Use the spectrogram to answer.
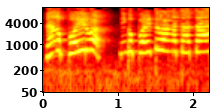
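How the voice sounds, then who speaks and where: A performer voicing polite little grandchildren through a high pitch effect, with a Tirunelveli accent, calling their grandpa again and again. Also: fairly even intonation, fast, heavy background noise. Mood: sweet. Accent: Tirunelveli Tamil. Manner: polite, sing-song, calling grandpa often.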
